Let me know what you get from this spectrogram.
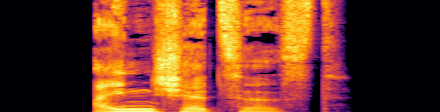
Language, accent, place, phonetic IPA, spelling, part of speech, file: German, Germany, Berlin, [ˈaɪ̯nˌʃɛt͡səst], einschätzest, verb, De-einschätzest.ogg
- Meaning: second-person singular dependent subjunctive I of einschätzen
